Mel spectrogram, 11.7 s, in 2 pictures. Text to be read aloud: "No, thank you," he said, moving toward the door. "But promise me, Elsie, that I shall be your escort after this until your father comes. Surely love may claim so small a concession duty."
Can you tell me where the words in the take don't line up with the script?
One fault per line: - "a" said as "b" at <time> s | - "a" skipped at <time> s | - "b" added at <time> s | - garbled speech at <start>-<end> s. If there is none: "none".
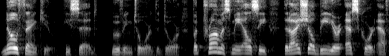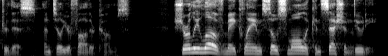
none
